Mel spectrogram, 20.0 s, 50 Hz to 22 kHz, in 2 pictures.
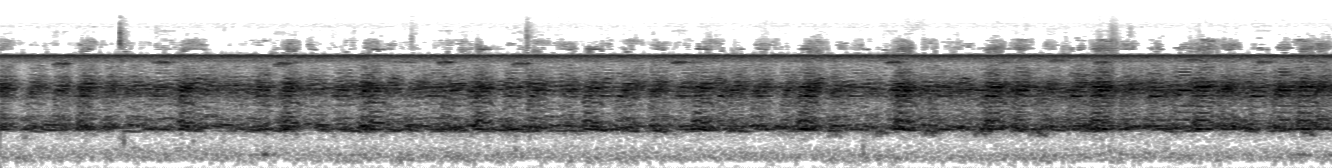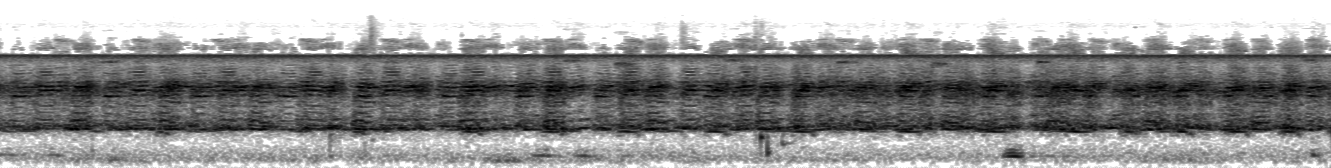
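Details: Dense night chorus of green tree frogs (Hyla cinerea) at Headquarters Pond, June 2, 2021, about 9:10 pm; overlapping honks blend into a continuous wall of sound, with a steady high tone above.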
